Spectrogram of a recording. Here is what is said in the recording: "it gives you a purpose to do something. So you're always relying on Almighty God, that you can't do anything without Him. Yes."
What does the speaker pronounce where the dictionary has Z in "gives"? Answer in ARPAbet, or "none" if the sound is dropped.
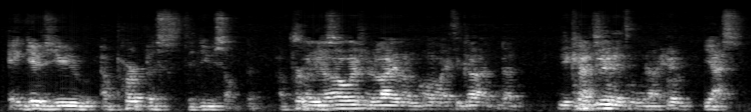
Z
